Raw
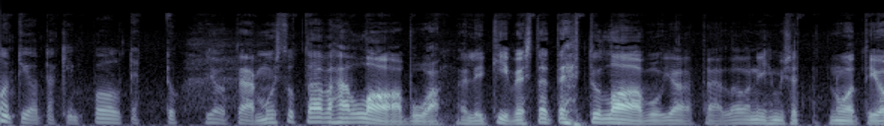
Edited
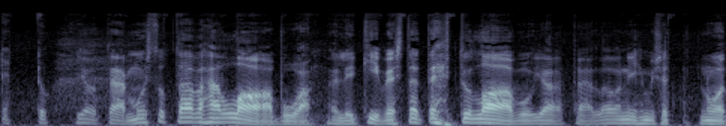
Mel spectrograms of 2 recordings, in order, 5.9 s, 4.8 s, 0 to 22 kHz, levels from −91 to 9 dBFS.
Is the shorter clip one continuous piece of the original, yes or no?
yes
